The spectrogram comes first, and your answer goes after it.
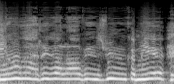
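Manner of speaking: high, fast mock gushing; mocking sing-song. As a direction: gush it out like a fake convert. Mocking Curacao's sudden change.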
